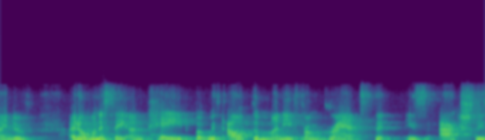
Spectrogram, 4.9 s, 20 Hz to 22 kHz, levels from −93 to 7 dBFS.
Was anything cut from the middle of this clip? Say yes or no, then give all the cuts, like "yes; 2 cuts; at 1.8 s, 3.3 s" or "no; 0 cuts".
no; 0 cuts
